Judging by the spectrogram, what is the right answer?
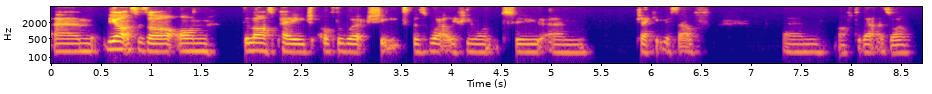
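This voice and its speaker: British woman, lowish voice, patient language teacher who repeats words slowly for learners. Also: little pitch movement, dark tone. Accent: British English. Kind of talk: online language lesson.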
